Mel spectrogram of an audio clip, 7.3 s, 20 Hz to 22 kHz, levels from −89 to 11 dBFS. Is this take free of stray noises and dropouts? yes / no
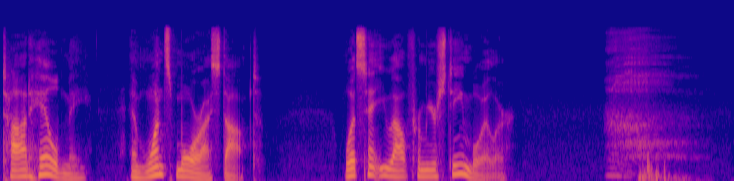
no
